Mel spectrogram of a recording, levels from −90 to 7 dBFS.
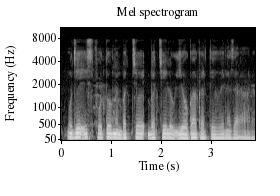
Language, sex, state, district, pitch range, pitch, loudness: Hindi, female, Arunachal Pradesh, Lower Dibang Valley, 100-110 Hz, 105 Hz, -15 LUFS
